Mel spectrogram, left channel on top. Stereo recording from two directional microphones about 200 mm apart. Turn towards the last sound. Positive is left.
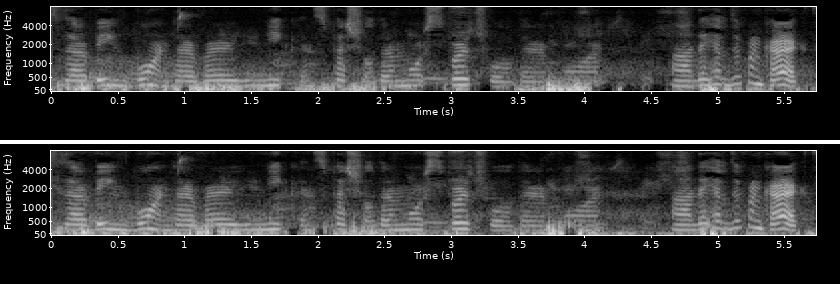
turn(degrees=-15)  # may be behind; listen again after turning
